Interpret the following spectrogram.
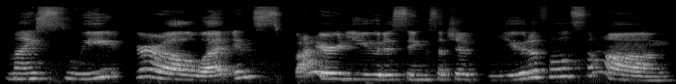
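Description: A woman's voice: high-pitched, animated, very slow, a bit bright, exaggerated voice. A woman playing a reluctant, weary queen with a dry, put-upon manner in a satirical audio play. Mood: strained sweetness. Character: reluctant, weary queen and mother, politely condescending. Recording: echoey room, distant from mic.

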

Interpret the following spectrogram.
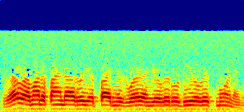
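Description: A man's voice: medium pitch, fairly quick, slight background noise, natural voice. A man playing a wry police inspector. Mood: dry. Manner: calm, dry, wry questioning. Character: brisk, confident male police inspector. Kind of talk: 1930s radio acting. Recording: dull old radio recording.

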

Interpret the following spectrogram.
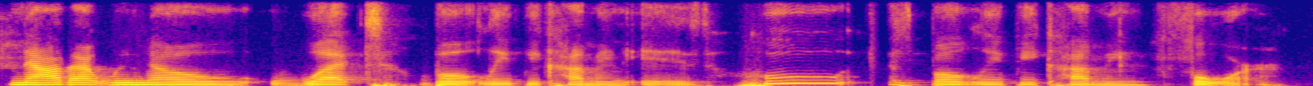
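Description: A woman's voice: sits low, expressive, takes it slowly, darkish tone, dry recording. A woman in her thirties co-hosting a podcast, chatting casually and animatedly, sometimes searching for her words. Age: 30s. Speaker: podcast co-host. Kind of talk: casual chat.

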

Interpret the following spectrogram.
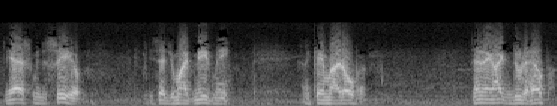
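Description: An actor playing an earnest, shaken minister in old-time radio drama, grave and dramatic, on a hissy old recording. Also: male voice, lowish voice, steady tone, normal speed, pauses often, bright, forceful tone, dull audio. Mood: concerned. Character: earnest, shaken minister, skeptical turning fearful.

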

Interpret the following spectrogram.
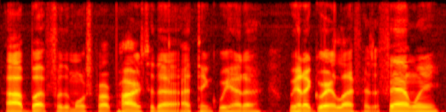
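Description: Smooth, low-voiced young man chatting casually. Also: fairly even intonation, fairly quick, a little mellow, dry recording. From Baghdad, Iraq. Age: 20s. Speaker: podcast co-host. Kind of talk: casual personal storytelling.

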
